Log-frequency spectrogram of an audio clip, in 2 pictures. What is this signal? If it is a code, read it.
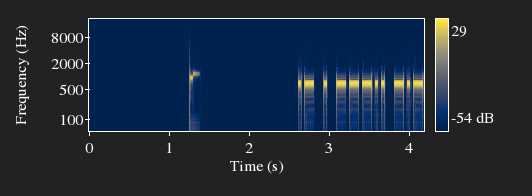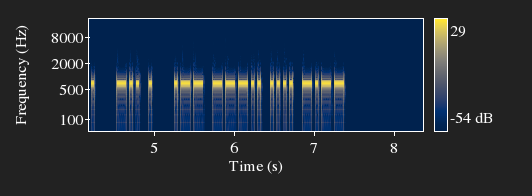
Morse code, heard as a keyed tone, about 30 wpm, 700 Hz. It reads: AE8C DE W8HY
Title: USA Callsign DE Callsign - 4 Characters - 30wpm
